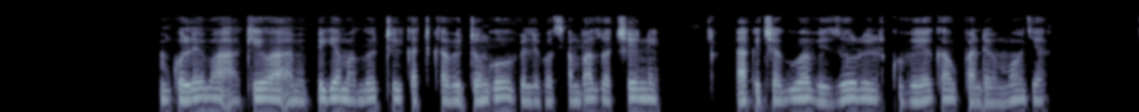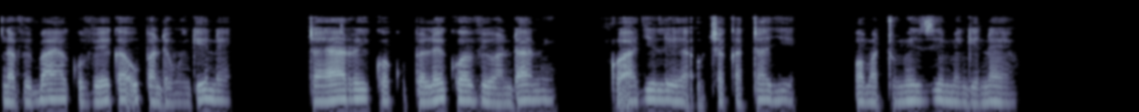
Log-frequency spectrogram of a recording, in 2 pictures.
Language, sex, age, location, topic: Swahili, male, 25-35, Dar es Salaam, agriculture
